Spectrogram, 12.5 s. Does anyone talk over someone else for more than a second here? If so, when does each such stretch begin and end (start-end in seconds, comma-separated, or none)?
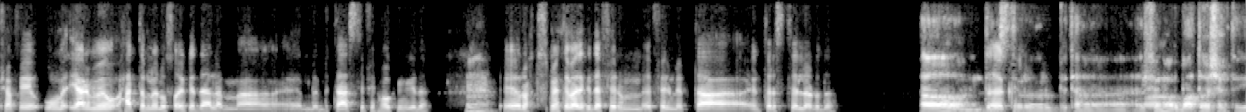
none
